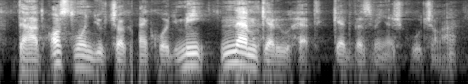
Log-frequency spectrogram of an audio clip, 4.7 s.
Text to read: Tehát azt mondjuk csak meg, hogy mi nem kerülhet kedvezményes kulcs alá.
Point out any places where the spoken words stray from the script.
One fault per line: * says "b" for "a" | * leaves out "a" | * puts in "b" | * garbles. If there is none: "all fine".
all fine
